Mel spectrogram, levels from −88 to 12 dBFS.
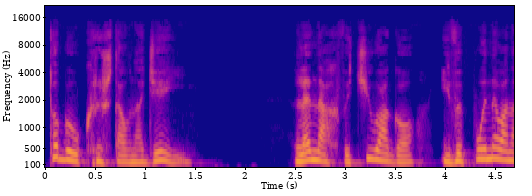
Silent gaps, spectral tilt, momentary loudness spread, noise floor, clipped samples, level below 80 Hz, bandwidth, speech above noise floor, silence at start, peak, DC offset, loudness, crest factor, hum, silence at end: none; -7 dB/octave; 9 LU; -74 dBFS; under 0.1%; -62 dBFS; 13 kHz; 57 dB; 0.05 s; -4 dBFS; under 0.1%; -19 LUFS; 16 dB; none; 0 s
